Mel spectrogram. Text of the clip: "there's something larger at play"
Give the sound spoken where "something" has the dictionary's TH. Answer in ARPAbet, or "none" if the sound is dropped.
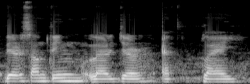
T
